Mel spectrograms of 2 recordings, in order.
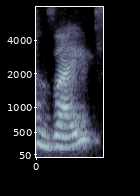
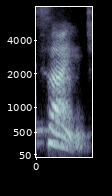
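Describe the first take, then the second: First: The word begins without a ts sound. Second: The word begins with a ts sound. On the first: The speaker calls it wrong. "not Zeit" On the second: The speaker calls it right. "so we say Zeit"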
